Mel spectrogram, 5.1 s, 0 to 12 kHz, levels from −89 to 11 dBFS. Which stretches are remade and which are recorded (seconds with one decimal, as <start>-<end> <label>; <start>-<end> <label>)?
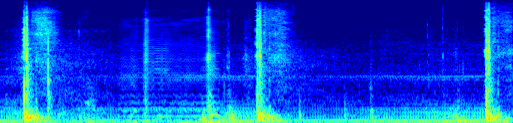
0.0-1.2 recorded; 1.2-2.2 remade; 2.2-5.1 recorded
